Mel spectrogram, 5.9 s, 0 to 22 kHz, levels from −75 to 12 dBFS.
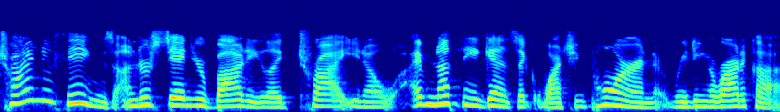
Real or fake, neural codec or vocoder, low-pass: real; none; 7.2 kHz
